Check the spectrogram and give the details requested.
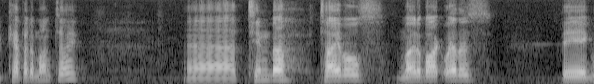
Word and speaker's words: Capodimonte: It's interesting that the spelling, the way it's spelt and the way that the R is silent in Capodimonte.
